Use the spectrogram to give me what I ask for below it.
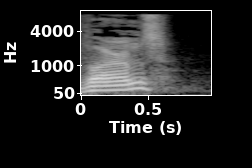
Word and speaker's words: Worms: In January 1076, Henry IV, after a council of German nobles and bishops at Worms, pronounced Worms, because it's German, denounced Gregory as not pope, but false monk, and demanded that he descend from the papal throne.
